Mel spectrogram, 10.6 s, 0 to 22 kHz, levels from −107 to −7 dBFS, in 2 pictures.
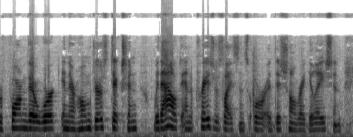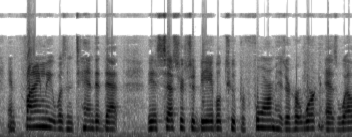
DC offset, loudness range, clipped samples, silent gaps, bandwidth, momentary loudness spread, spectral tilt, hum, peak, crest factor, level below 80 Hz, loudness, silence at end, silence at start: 1%; 3 LU; 0.9%; none; 16 kHz; 10 LU; -4.5 dB/octave; none; 0 dBFS; 12 dB; -42 dBFS; -13 LUFS; 0 s; 0 s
